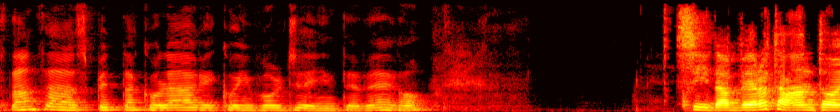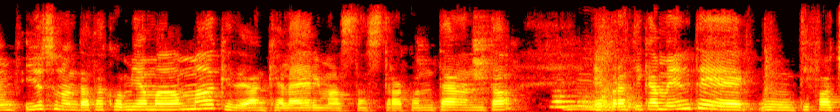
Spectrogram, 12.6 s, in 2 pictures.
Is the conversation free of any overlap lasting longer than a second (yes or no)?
yes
